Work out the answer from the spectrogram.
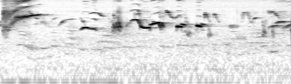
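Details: Female Oriental magpie-robin singing to provoke song from other magpie-robins. Fainter, softer warbled and whistled notes come in quick succession over a steady background hiss.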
